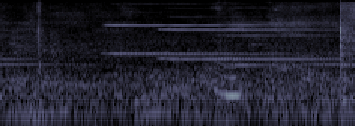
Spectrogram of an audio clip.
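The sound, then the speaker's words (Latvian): A parliament chamber bell rings steadily for several seconds before a vote, a thin sustained electric tone over the low murmur and shuffling of a large hall. “Lūdzu zvanu.”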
